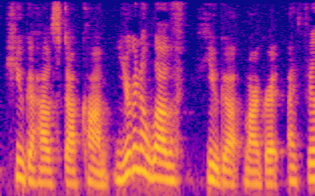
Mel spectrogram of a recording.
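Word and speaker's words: hygge: Danish this holiday season and try a little Huga.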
